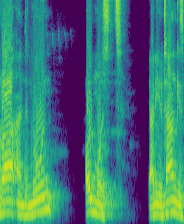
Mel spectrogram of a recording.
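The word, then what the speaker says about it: نون: have what we call noon this one noon noon you place your tongue at this soft part of your teeth up the upper teeth then we have what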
